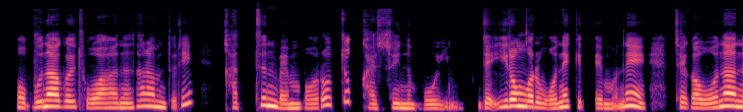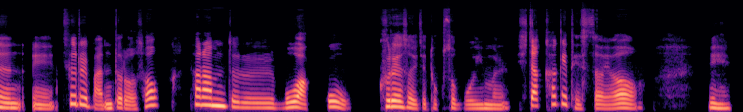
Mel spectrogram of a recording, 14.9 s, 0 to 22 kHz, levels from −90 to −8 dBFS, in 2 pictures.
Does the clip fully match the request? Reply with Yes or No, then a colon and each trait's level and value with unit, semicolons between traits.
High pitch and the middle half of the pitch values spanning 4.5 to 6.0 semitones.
No: medium, 170 Hz; wide, 5.6 semitones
